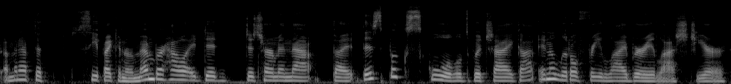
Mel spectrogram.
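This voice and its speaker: Woman vlogger, stuffy from a cold, low-ish voice, relaxed chatty delivery with restarts. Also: gravelly. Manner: chatty, with frequent ums and restarts. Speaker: reading journal vlogger. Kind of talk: casual chat and voiceover. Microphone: voiceover mic.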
